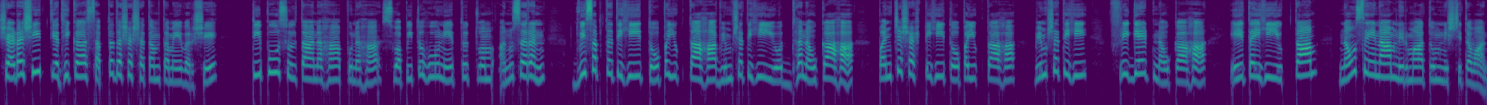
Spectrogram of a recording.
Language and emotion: Sanskrit, neutral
